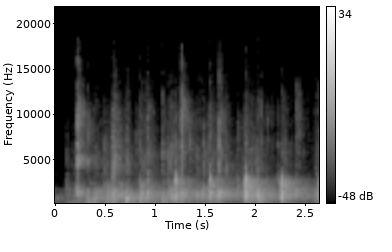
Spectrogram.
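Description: A small group claps together in a brief burst of scattered, overlapping hand claps at moderate loudness, with faint voices mixed in the background.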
